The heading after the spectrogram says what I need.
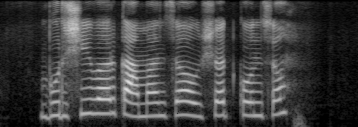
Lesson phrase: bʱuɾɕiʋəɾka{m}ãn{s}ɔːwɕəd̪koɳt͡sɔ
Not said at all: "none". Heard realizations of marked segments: m, t͡s

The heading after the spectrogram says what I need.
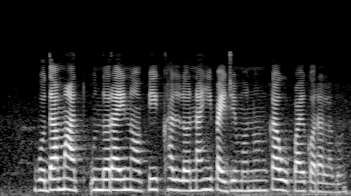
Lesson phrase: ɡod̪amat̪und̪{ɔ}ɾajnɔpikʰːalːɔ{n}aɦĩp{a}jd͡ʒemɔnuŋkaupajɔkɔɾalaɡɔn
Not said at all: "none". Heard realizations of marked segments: ɔ, n, a

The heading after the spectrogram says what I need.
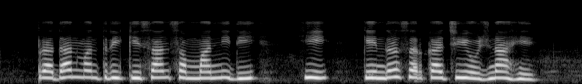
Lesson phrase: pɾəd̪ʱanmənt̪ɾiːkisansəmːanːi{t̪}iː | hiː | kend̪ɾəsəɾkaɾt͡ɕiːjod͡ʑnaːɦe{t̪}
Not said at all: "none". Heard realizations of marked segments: d̪, none

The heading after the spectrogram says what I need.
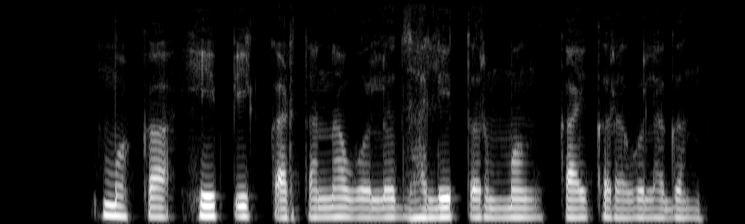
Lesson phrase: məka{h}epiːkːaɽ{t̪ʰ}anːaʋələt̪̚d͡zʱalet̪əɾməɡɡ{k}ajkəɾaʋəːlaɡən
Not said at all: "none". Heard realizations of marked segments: h, t̪, k

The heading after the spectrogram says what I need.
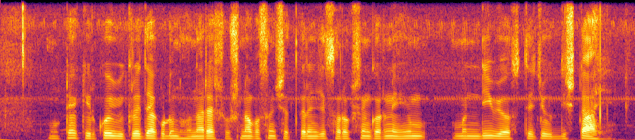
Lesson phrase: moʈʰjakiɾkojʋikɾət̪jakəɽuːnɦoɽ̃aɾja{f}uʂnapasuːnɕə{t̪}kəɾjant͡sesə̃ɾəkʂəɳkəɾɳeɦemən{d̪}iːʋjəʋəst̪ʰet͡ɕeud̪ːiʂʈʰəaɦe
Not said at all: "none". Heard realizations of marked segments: ɕ, t̪, d̪

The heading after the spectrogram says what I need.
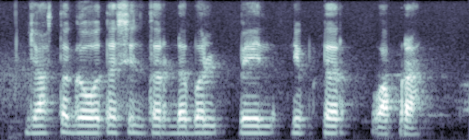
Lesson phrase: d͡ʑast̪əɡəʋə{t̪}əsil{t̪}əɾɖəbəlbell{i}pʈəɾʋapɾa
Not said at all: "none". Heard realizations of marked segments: t̪, t̪, i

